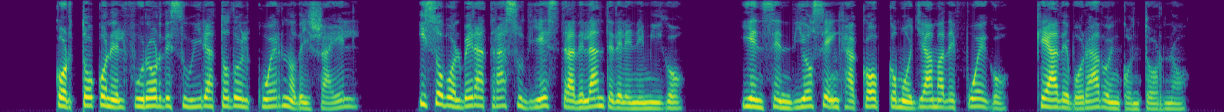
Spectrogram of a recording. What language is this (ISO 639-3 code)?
spa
